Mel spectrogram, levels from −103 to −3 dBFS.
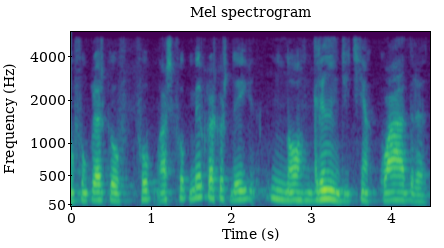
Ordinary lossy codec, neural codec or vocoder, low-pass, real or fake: none; none; 5.4 kHz; real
